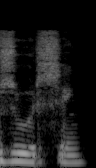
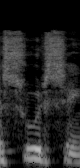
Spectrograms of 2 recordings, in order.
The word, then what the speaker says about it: Jurchen: A coisa interessante sobre isso é que os manchos são descendentes do povo Jurchen, que eu acredito que se pronúncia Shurchen, mas é grafado com J, o que é interessante se conectarmos isso ao Shur M.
